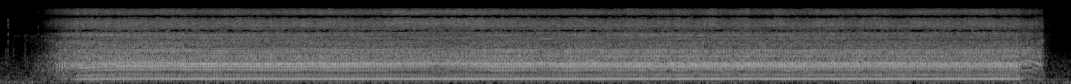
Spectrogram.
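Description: Ryobi 18V EZ Clean Power Cleaner's electric pump motor running on its high setting and spraying soap through the foam cannon attachment: a steady whine with the hiss of the spray. It spins up with a rising pitch about half a second in and cuts off near the end.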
